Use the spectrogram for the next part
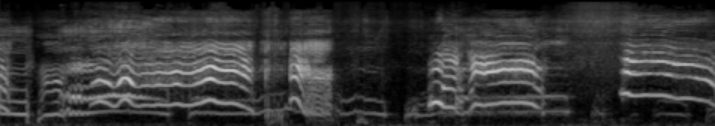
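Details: Female pet fox rescued from a fur farm, squeaking as the foxes vie to be loudest and gain control; long tonal whines with wavering pitch, a short noisy burst between them, then further high rising squeals.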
